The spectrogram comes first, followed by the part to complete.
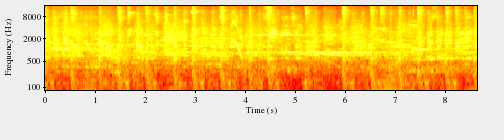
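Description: Loud live reggaeton music over a sound system, with a crowd cheering and shouting along.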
